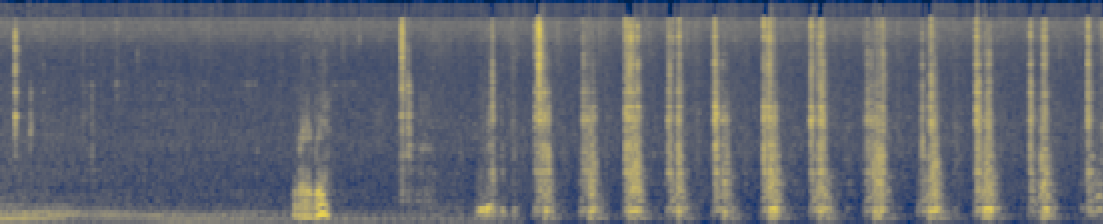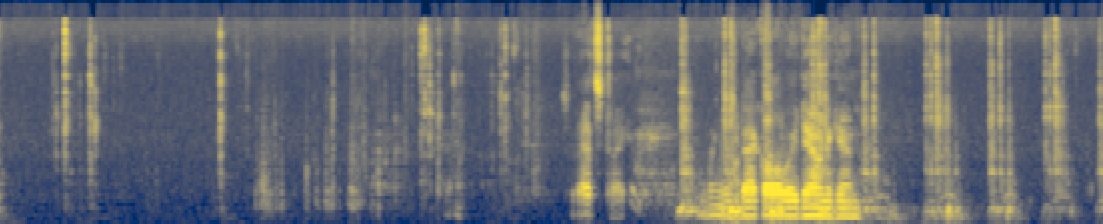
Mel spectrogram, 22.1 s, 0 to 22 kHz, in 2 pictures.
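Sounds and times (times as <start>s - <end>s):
hand tool clicking on bolts: 4.9s - 12.1s, 17.8s - 22.0s.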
